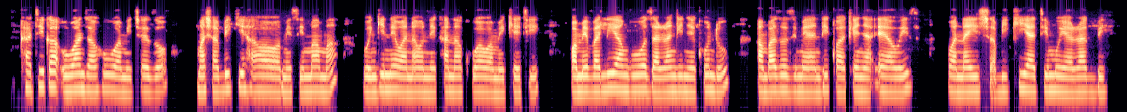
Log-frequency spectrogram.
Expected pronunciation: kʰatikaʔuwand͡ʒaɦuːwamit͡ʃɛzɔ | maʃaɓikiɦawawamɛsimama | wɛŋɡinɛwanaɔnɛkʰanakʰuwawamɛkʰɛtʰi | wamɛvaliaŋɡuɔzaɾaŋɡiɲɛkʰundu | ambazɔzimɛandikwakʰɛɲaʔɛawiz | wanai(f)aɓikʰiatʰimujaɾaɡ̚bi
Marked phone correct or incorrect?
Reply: incorrect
